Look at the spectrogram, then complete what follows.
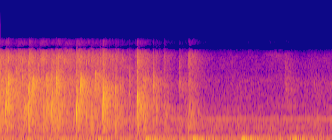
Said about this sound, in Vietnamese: Xin quý vị vỗ ra một tràng vỗ tay.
